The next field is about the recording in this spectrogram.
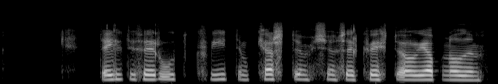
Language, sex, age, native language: Icelandic, male, 13, Icelandic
